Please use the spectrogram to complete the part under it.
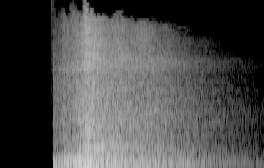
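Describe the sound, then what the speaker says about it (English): A single whoosh effect with added reverb sweeps in suddenly after half a second of silence, swelling to a peak within a few tenths of a second before trailing off in a long, fading reverberant tail. "I'm simply just going to copy that same whoosh to the other one."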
